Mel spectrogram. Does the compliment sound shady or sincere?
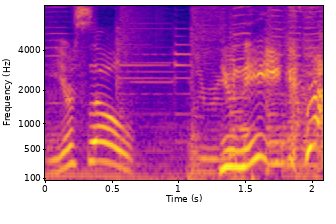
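shady. It is said in a shady, backhanded tone. The compliment is a veiled insult. "He's like, ... shady tone"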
